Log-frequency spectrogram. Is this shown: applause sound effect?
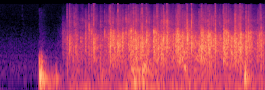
yes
